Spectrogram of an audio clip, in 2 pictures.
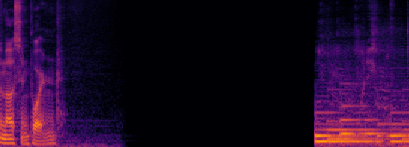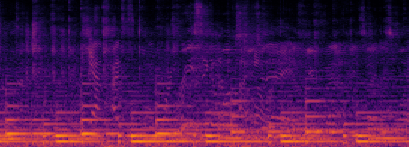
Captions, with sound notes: That's the most important. (gentle music) (people chattering)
